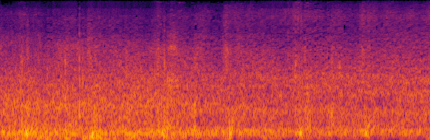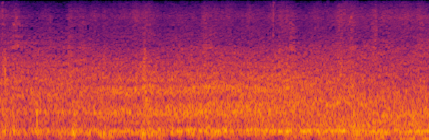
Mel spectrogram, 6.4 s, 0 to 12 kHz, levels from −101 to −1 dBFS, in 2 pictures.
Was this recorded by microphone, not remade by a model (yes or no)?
yes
